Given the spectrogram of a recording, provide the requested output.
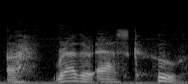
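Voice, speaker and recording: A man's voice: mid-range voice, slow, fairly bright tone, slightly rough. A man playing an idle, lovestruck man of a future utopia in a radio drama, speaking in a languid, earnest, polite way. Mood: wistful. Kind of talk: 1970s radio drama acting. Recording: dull vintage radio drama recording.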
